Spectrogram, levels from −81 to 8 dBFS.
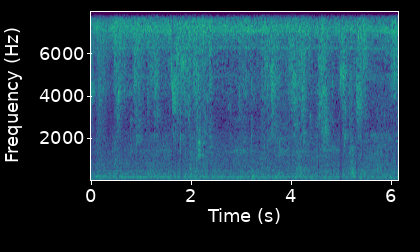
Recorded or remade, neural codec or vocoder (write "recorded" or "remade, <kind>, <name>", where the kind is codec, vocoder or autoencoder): recorded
